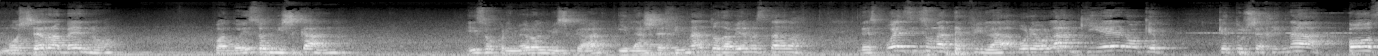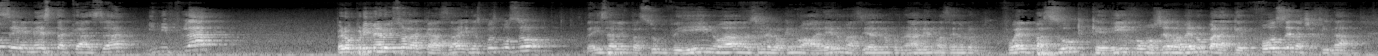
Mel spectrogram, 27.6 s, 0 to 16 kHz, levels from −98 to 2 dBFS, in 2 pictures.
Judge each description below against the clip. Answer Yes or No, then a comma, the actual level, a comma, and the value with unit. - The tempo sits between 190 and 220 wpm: No, slow, 135 wpm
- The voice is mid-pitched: Yes, medium, 180 Hz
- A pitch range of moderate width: No, wide, 5.7 semitones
